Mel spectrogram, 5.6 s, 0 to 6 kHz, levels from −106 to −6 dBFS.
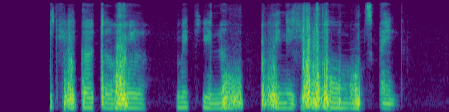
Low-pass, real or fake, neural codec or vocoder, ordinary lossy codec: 5.4 kHz; fake; codec, 44.1 kHz, 3.4 kbps, Pupu-Codec; none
